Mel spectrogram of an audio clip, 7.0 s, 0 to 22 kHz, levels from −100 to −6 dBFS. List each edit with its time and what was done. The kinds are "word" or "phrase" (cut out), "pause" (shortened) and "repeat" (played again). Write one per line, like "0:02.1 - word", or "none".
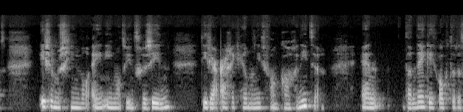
none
